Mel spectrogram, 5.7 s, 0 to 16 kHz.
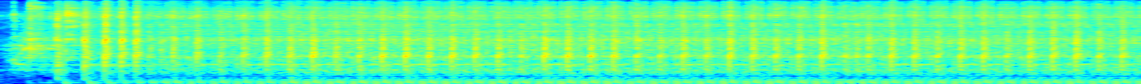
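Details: New KANTO KT-DP30H 3-inch diesel water pump, pull-start single-cylinder, just started: even, steady thump with no knocks or misses; normal idle.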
